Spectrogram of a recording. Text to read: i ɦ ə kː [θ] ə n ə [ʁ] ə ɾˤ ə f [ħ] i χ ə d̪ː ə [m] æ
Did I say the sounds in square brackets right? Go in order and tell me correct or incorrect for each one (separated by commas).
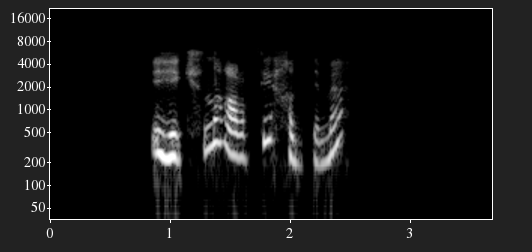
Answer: correct, correct, incorrect, correct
